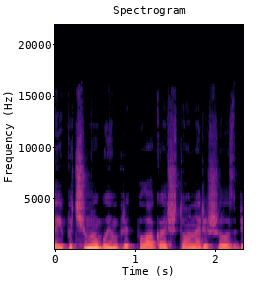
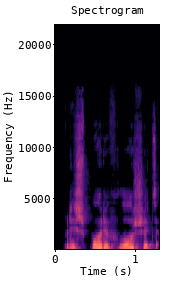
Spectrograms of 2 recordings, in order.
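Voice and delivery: ordinary delivery, nothing marked

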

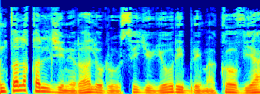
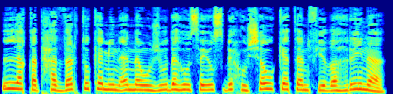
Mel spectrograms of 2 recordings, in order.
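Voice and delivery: high, reproachful exclamation; Sonia exclaiming; 13 semitones higher than usual. Acted. Sonia reproaches Mr X with a high exclamation. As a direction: remind him you warned him. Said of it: "هتفت".

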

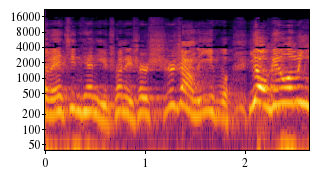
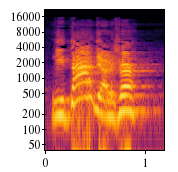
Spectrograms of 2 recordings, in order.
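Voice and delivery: raised, insistent comic heckle; loud demand; 3 semitones higher, 5 dB louder than usual. Acted. Straight man urging the audience to shout the answer, loud demand. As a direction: call out loudly to the crowd.

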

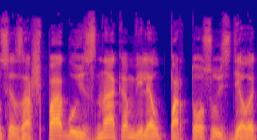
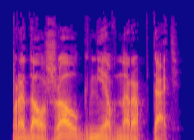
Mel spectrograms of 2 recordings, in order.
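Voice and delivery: ordinary delivery

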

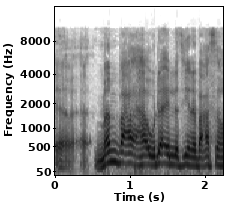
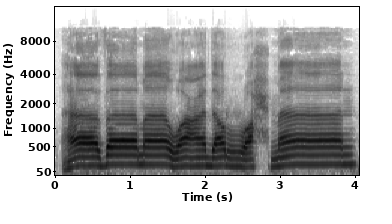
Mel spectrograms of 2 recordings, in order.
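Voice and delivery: slow chanted recitation; Quran recitation; much slower than usual. Shown as a demonstration. Teacher resumes the verse after the stop, in slow chanted recitation. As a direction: chant the verse slowly and evenly. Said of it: "فيسكت قليلًا هكذا".

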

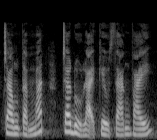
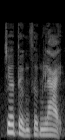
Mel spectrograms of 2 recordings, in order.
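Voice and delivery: ordinary delivery

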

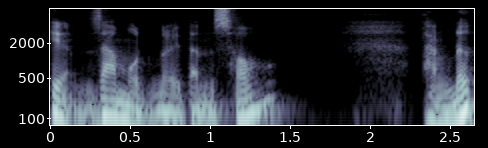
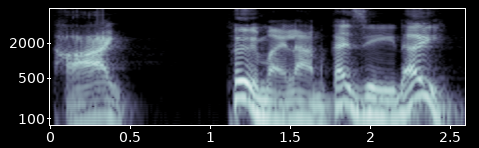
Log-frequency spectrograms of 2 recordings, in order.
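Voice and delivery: calling down; 3 dB louder than usual. A narrator's reading. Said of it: "gọi với xuống".

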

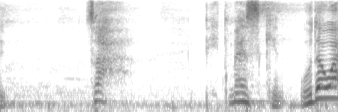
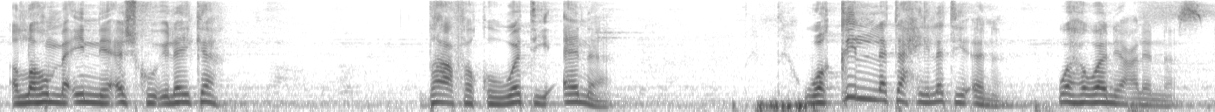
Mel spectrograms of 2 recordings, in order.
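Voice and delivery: humble supplication; 4 semitones lower than usual. Retold or imitated. Quoting the Prophet's humble supplication.

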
